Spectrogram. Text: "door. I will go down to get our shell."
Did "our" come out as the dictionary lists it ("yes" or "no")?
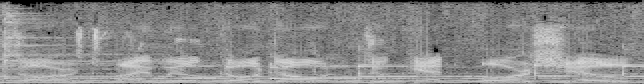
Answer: yes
